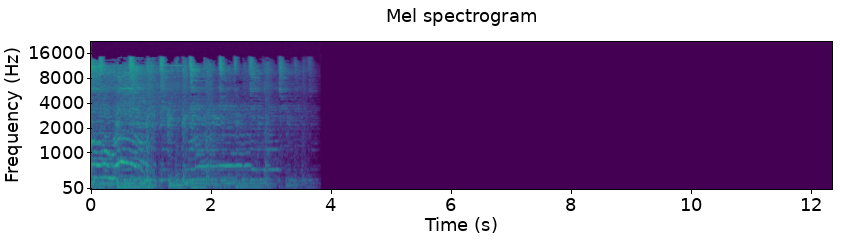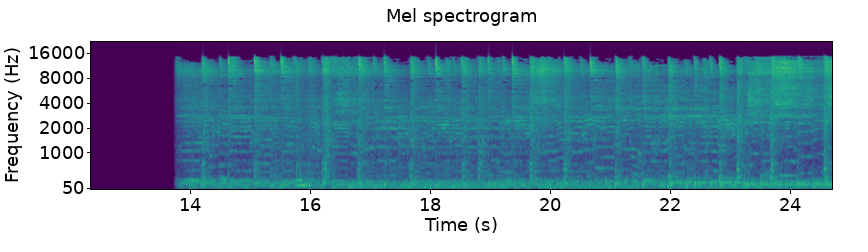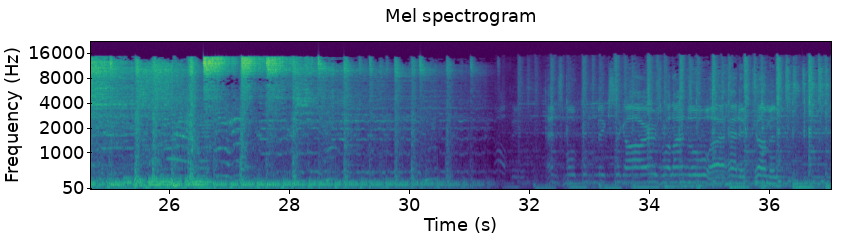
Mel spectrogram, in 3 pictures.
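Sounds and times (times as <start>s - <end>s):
instrumental rock music: 0.0s - 3.8s, 13.8s - 37.0s.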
